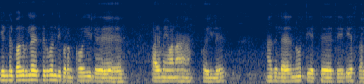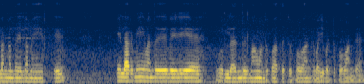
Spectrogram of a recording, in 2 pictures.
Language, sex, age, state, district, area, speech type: Tamil, female, 60+, Tamil Nadu, Cuddalore, rural, spontaneous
